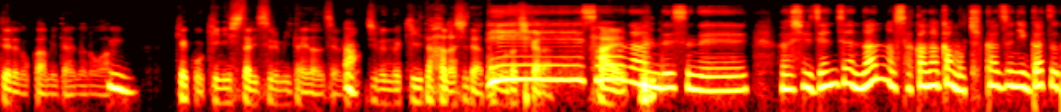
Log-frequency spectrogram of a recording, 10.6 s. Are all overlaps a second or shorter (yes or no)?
no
